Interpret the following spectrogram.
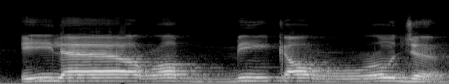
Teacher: الی ربک الرجعی، یہ عین ہے، عین پر کڑا زبر ہے لہٰذا اس عین کو ایک الف کے برابر کھینچیں گے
